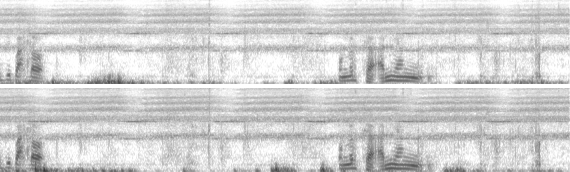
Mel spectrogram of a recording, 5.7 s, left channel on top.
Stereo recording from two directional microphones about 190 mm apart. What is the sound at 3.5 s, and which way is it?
Speech, 40° right (ahead or behind).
